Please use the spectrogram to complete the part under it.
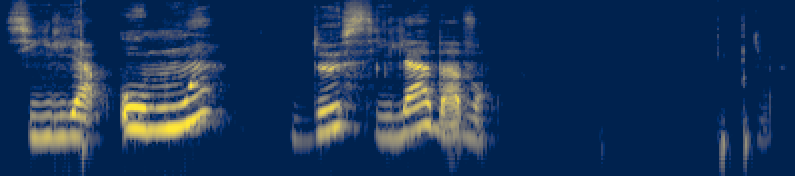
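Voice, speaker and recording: Female teacher, recorded video lesson, slow and careful delivery, frequent hesitations. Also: on the high side, darkish tone. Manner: slow, explanatory, with many fillers and restarts. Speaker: university teacher. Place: home, late evening.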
